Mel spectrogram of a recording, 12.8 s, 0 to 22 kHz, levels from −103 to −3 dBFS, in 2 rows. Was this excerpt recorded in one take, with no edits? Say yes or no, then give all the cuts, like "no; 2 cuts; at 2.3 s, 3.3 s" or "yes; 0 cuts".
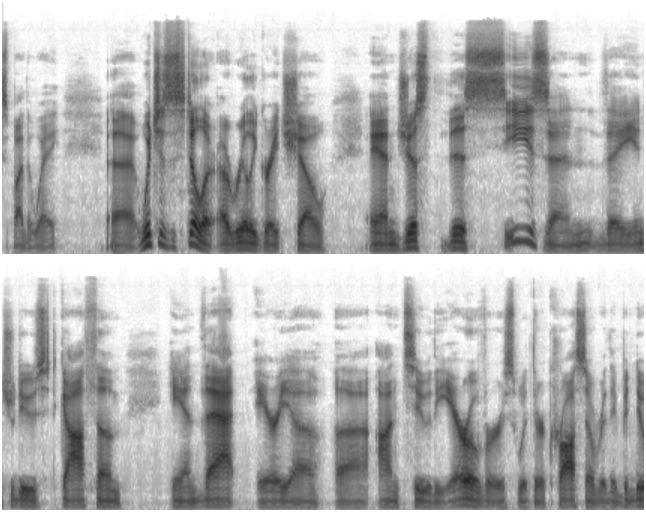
yes; 0 cuts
